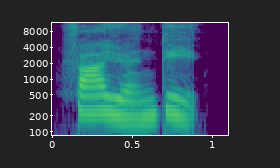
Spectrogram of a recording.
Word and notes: 发源地: fā yuán dì

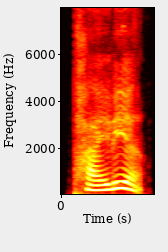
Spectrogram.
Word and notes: 排练: pái liàn

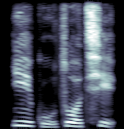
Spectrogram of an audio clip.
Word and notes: 一鼓作气: yī gǔ zuò qì

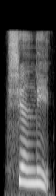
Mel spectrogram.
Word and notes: 先例: xiān lì

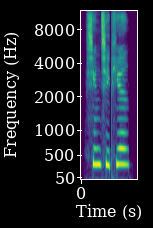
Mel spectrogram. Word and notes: 星期天: xīng qī tiān

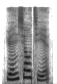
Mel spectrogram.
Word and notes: 元宵节: yuán xiāo jié

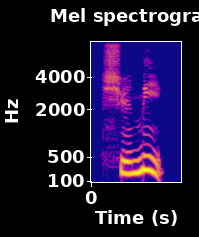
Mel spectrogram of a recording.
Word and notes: 寻觅: xún mì

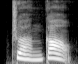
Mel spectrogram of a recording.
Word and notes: 转告: zhuǎn gào

